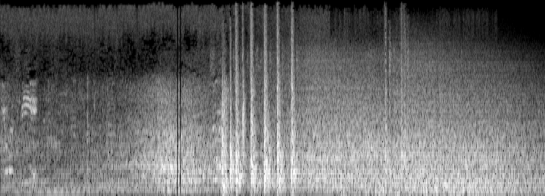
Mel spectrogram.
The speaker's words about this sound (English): The driver jumps out of the car and opens fire on the officer.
